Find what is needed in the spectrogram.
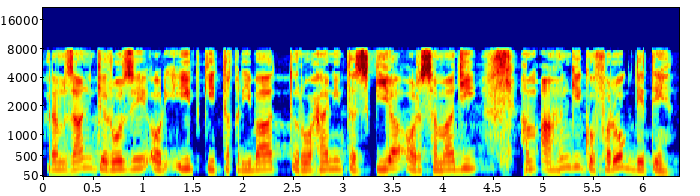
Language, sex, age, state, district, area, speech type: Urdu, male, 18-30, Uttar Pradesh, Saharanpur, urban, spontaneous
